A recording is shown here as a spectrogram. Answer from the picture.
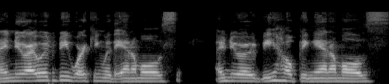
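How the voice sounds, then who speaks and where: Against a quiet background, a woman with an American accent and a very deep, low pitch keeps her intonation fairly even. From United States. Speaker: zookeeper and animal trainer. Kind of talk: casual interview.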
